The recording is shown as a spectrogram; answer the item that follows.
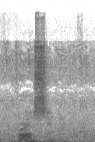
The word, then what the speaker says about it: prosody: Our next part is एंड the last part is प्रोसोडी। Mind it's pronunciation, प्रोसोडी, PROSODY, प्रोसोडी।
